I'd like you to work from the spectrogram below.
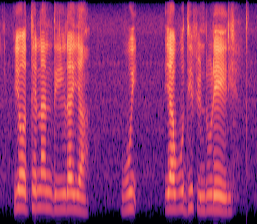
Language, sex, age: Venda, female, 30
